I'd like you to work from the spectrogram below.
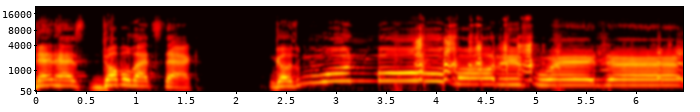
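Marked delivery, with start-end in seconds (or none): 2.7-6.5 grand, theatrical, very slow delivery, pitched up. Telling how a man kept betting everything, the speaker quotes him in a theatrical voice. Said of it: "in his theatrical voice".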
